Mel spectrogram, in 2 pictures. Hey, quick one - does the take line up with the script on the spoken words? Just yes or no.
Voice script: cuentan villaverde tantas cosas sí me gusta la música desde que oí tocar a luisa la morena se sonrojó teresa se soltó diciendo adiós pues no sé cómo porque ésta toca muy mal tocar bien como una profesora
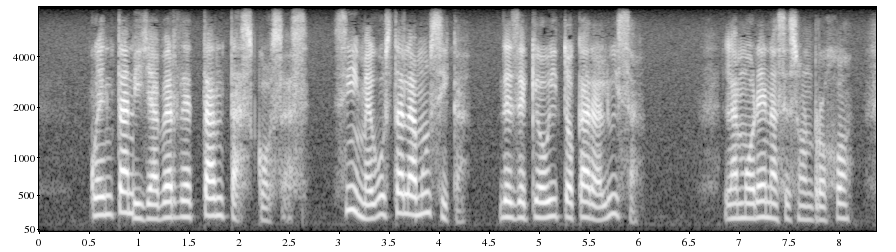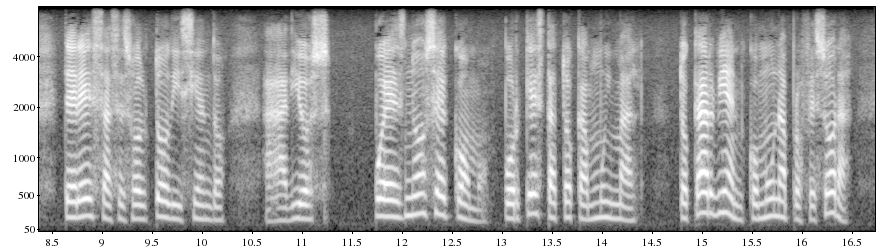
yes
